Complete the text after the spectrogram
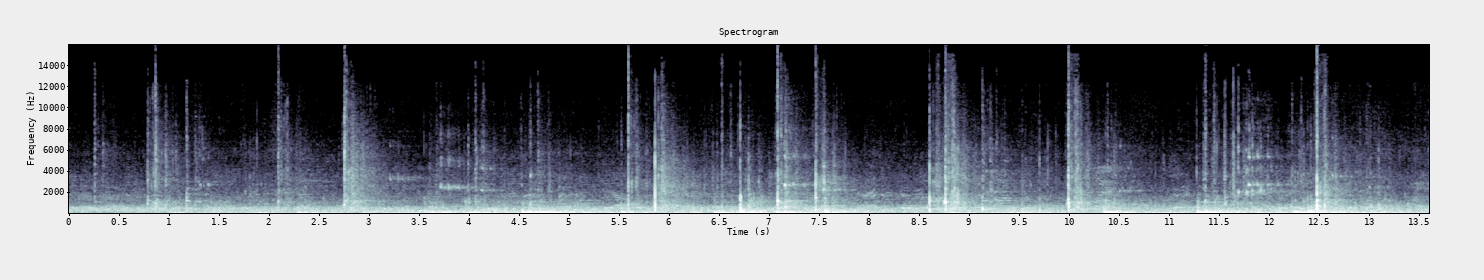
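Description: Rackets hit a shuttlecock back and forth in a sharp, quick rhythm.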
